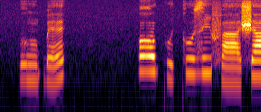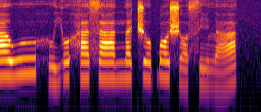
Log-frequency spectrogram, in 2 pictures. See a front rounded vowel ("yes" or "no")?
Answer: no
